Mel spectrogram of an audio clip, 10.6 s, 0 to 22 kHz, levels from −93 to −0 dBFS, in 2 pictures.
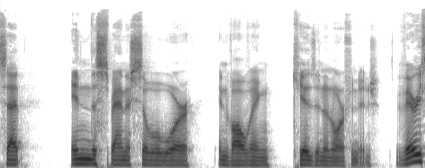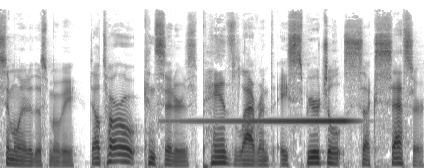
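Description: At 7.28 s a loudspeaker feedback squeal begins under the speech. A single tone near 1.1 kHz appears and swells over roughly two seconds. It ends up louder than the speech, by around 5 dB, and holds until 10.01 s. The cause is a closed loop. The microphone hears its own loudspeaker, and at 1.1 kHz the loop gain exceeds one. That frequency feeds on itself and grows into a steady howl.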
